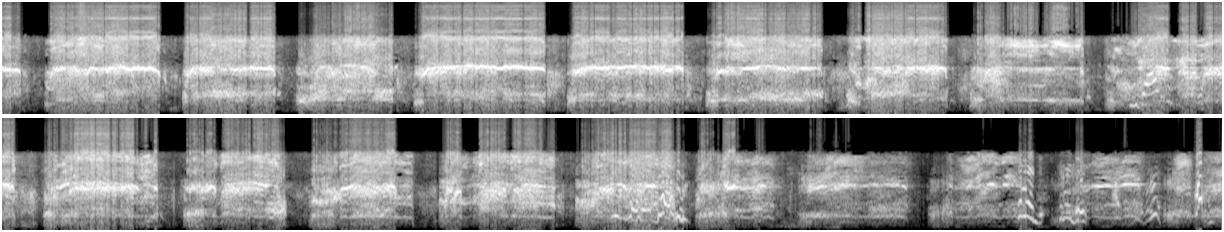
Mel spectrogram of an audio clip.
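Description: A hog squealing loudly and over and over while held by catch dogs. The long shrill squeals come about every one and a half to two seconds and turn shorter and more ragged near the end.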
